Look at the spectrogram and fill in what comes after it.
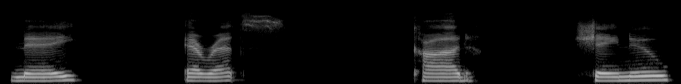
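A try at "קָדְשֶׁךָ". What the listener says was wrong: Now, words that come from the root kadosh have or in it. It's kod. Kod shenu.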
